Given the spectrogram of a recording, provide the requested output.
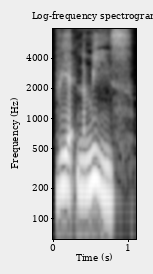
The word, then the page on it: vietnamese: British English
